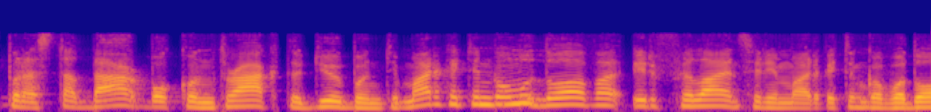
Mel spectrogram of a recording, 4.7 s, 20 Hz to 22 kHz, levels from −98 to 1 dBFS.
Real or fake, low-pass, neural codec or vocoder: fake; 7.2 kHz; codec, 16 kHz, 0.5 kbps, X-Codec, HuBERT features, trained on LibriSpeech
